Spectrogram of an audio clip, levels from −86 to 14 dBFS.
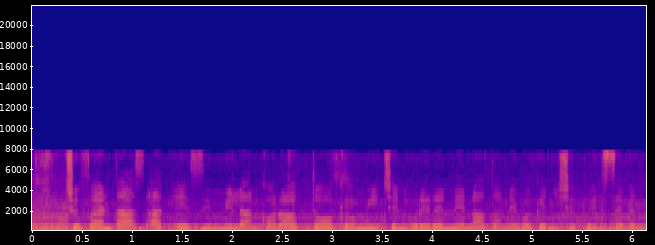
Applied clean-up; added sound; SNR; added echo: none; none; none; none.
